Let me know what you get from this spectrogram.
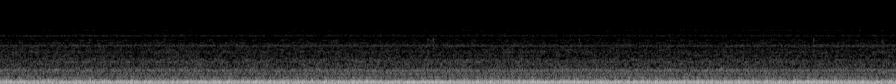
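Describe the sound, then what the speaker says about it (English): A Dodge Ram engine idles after a cold start with no oil pressure, a steady close rumble holding level throughout, with a faint whine from the power steering pump running under it. "I can hear my power steering pump whining just very little."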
